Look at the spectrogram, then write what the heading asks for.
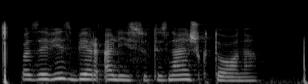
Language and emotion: Russian, neutral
